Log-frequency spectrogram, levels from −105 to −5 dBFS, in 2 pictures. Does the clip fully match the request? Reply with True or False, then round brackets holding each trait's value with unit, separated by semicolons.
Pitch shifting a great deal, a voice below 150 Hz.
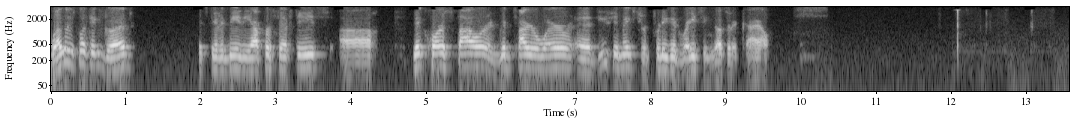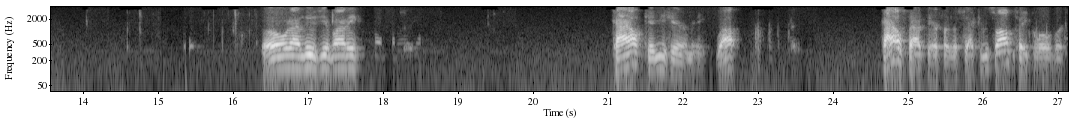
True (5.9 semitones; 140 Hz)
